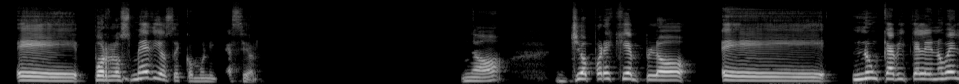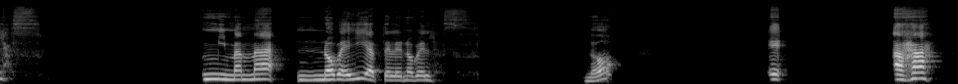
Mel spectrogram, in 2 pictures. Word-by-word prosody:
eh, 170 -4 +1
por 205 -1 +5
los 195 +4 -3
medios 270 -4 0
de 170 0 -11
comunicación 145 -3 -12 2.0
¿no?, 165 +4 -4 0.5
yo, 245 - -1
por 260 +1 -1
ejemplo, 255 0 +1 0.2
eh, 175 -5 -2
nunca 260 +2 +2
vi 250 0 -7
telenovelas. 255 +3 -2 1.6
Mi 240 0 +1
mamá 225 +2 0
no 210 +2 +1
veía 250 +7 +1
telenovelas. 200 - -8 1.0
¿No? - - -3 1.5
Eh 480 0 -1 1.1
Ajá. 275 +4 +7
215 Hz, 70 wpm, -21 LUFS, 180-255 Hz, 2.0 s, Ajá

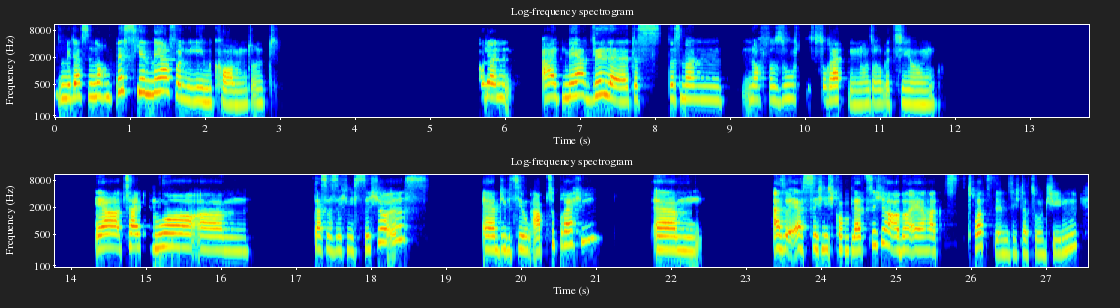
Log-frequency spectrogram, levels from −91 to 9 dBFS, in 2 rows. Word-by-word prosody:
mir 245 -3 -4
dass 265 0 +1
noch 265 +1 -1
'n 260 - -7
bisschen 340 -1 0
mehr 350 +2 +4
von 250 -8 -4
ihm 210 -1 -5
kommt 180 -1 -4
und 195 0 -14 2.7
Oder 260 0 +4
'n 255 0 -7 0.4
halt 260 0 +2
mehr 265 -1 +2
Wille, 250 -8 +3
dass 230 0 -10
dass 245 0 -5
man 230 -2 -6 0.2
noch 230 0 -9
versucht 230 +2 -10
zu 295 - -13
retten 225 -5 -1
unsere 185 +1 -10
Beziehung. 180 -1 -10 2.5
Er 250 +1 +7
zeigt 255 0 +2
nur, 255 +2 +2
ähm, 225 -5 +3 0.9
dass 230 0 0
er 230 - -7
sich 220 +1 -10
nicht 220 -1 -10
sicher 335 - 0
ist, 385 - -14 0.7
äh, 230 0 +3
die 230 +1 -7
Beziehung 220 +1 -5
abzubrechen. 290 - +1 0.9
Ähm, 225 -2 +3 0.9
also, 245 0 +4
er 280 -4 +4
ist 240 - -8
sich 240 -2 -3
nicht 235 -1 -4
komplett 220 -1 +1
sicher, 290 +3 +1
aber 225 +1 +2
er 220 0 0
hat 210 -1 -1
s 210 0 -19
trotzdem 255 -9 -3
sich 185 -1 -15
dazu 190 0 -9
entschieden. 195 +8 -9
230 Hz, 120 wpm, -22 LUFS, 215-260 Hz, 2.7 s, Er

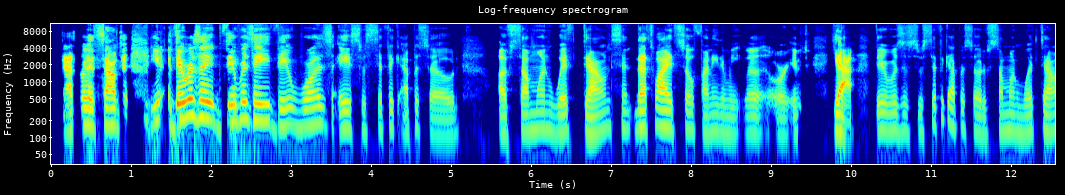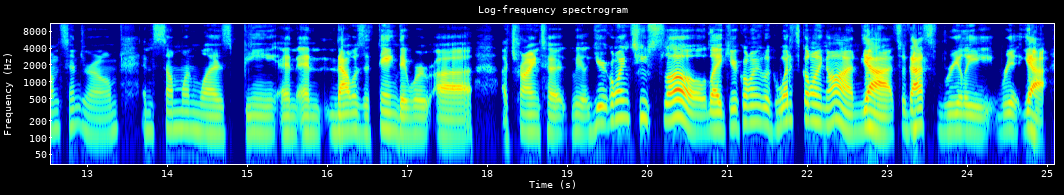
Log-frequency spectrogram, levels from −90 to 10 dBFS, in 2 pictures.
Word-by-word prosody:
That's - - +6
what 170 0 0
it 160 - +2
sounds 165 -2 +5
like. 195 -3 -5
You 210 +3 +1
kn - - -3
there 205 +2 +8
was 245 -1 +4
a 225 -2 +6 0.2
there 190 0 +3
was 220 0 -3
a 200 -1 +4
there 160 +2 -4
was 165 +2 -7
a 145 +2 -3
specific 135 -3 -14
episode 105 +1 -14 0.5
of - - -4
someone 140 0 -8
with 125 +2 -6
Down 125 +5 -1
syn 150 -1 -14
that's 150 +3 +3
why 160 -2 +4
it's 150 - -4
so 140 - -10
funny 125 +1 -12
to 125 - -18
me, 115 -1 -22
uh, 120 0 -10 0.2
or - - -11
immature - - -15 0.3
Yeah, - - +6 0.3
there 140 0 -7
was 135 -1 -14
a 130 - -19
specific 125 +9 -16
episode 140 -6 -12
of 110 - -20
someone 130 -1 -15
with 125 +2 -15
Down 135 +3 -7
syndrome, 130 -7 -16 0.3
and 135 -3 -21
someone 145 +1 -11
was 120 -2 -9
being 120 -1 -14
and 120 0 -6
and 120 -2 -2
that 130 +1 +2
was 140 -3 -11
the 125 - -14
thing, 140 -4 +1
they 120 - 0
were, 115 0 -10
uh, 105 -1 0 0.4
uh, - - -12
trying 130 -1 +1
to 120 -1 -6
w 120 -2 -12
"You're 180 +2 -5
going 225 +3 -3
too 230 +1 -6
slow, 200 - +4
like, 140 -2 +2
you're 160 0 -3
going, 190 0 -6
like, 160 -5 -9
what 185 +7 -4
it's 205 - -13
going 195 -4 -1
on?" 135 -12 +2
Yeah. 120 -7 +8
So, 150 - -12
that's 150 +1 +4
really 130 -2 -6
rea 135 -1 -7
yeah, - - +7
140 Hz, 190 wpm, -21 LUFS, 125-165 Hz, 0.5 s, there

